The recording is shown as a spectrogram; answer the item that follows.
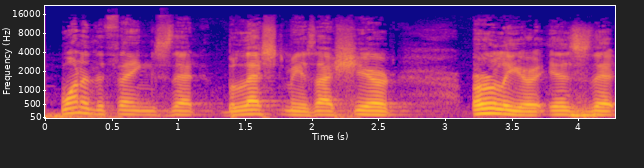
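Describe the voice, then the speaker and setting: A man with a plain, everyday voice speaks at a fairly slow pace, with a medium pitch and fairly even intonation. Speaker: conference host. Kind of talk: introduction speech at conference.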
